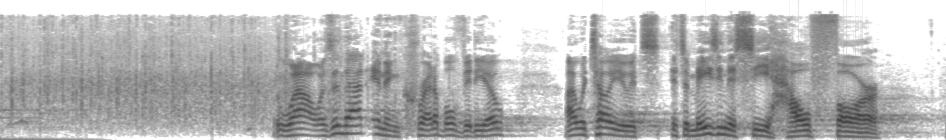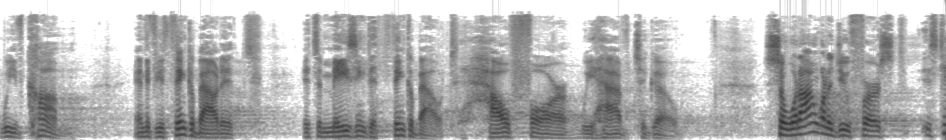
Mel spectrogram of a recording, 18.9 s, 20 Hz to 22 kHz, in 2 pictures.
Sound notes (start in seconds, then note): 1.7 applause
